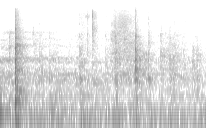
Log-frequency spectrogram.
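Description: Faint scratching and light ticks of a brush pen working on paper card, with one sharper click just after the start.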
